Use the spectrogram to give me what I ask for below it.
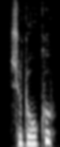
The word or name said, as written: sudoku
